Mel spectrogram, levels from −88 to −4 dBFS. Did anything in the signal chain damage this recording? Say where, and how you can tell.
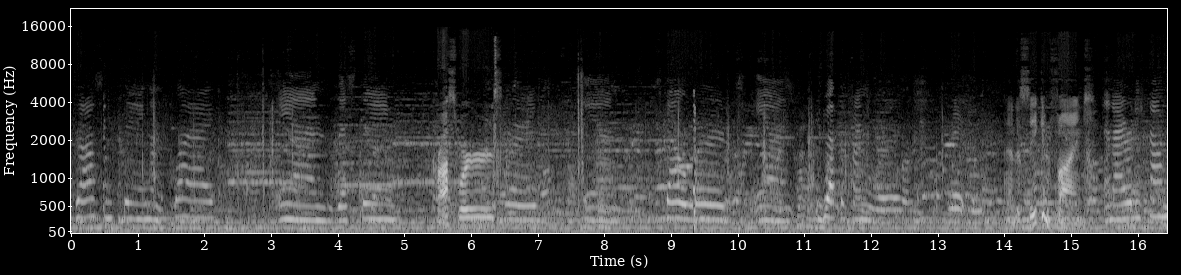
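Yes. Damaged data in a compressed stream shows up three times, at 0.43–0.51 s, 6.31–6.38 s and 9.29–9.37 s, each a burst of roughly 70–80 ms that breaks sharply from the surrounding sound. The fault sits at the codec stage: corrupted bytes in the encoded stream make the decoder misread those frames, lose sync and hunt for the next valid frame header, producing a short garbled blip before clean decoding resumes.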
